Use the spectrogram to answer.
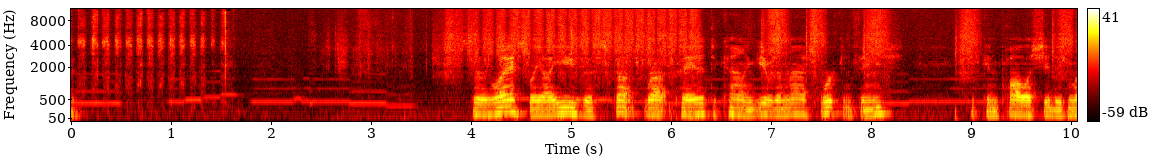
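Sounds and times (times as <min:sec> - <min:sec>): hand file scraping metal: 0:00.0 - 0:01.6, 0:03.6 - 0:10.0
soft tune of held notes: 0:00.0 - 0:03.5, 0:04.8 - 0:09.6.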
